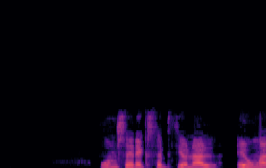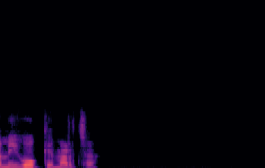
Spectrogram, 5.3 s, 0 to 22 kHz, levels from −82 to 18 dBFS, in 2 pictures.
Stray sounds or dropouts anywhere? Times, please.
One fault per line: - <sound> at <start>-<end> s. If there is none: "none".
none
